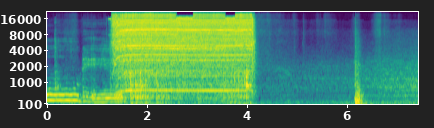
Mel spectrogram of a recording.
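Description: An electric power drill whirs at a steady high pitch for a few seconds while installing old-fashioned hinges, preceded by brief revving spurts and followed by quiet and a single sharp knock.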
